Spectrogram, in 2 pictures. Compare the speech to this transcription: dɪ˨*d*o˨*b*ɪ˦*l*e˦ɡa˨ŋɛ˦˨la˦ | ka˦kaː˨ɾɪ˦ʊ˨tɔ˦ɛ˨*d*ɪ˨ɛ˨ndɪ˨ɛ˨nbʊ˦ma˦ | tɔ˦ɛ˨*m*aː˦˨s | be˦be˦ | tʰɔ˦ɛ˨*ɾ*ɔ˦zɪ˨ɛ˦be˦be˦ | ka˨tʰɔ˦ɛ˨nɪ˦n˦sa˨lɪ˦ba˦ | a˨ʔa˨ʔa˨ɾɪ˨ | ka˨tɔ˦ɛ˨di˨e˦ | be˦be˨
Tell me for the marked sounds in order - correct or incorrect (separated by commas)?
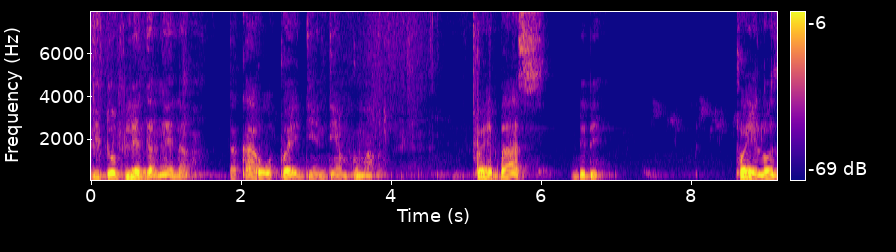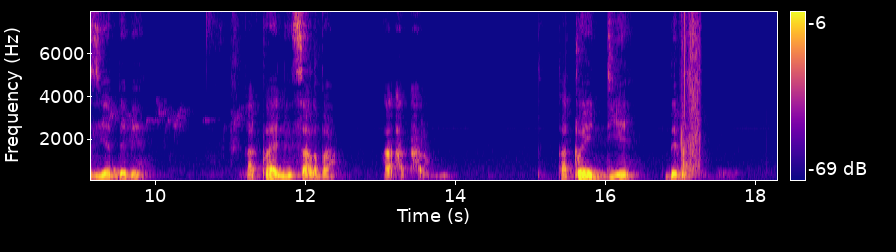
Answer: correct, correct, correct, correct, incorrect, incorrect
